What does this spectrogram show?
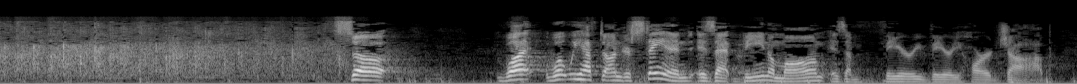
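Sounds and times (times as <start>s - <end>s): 
round of applause: 0.0s - 3.6s
speech: 3.5s - 4.0s, 5.0s - 10.6s.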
